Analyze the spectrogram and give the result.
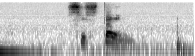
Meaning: system
- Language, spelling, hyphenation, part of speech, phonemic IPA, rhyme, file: Dutch, systeem, sys‧teem, noun, /siˈsteːm/, -eːm, Nl-systeem.ogg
